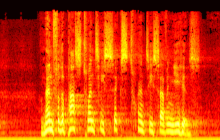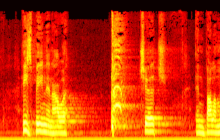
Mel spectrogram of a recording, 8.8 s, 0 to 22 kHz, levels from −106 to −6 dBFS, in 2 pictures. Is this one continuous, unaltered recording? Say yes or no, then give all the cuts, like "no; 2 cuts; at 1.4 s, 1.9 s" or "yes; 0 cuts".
yes; 0 cuts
